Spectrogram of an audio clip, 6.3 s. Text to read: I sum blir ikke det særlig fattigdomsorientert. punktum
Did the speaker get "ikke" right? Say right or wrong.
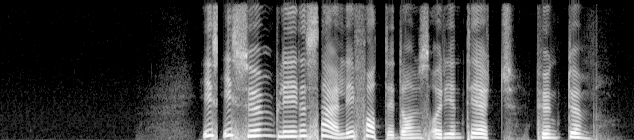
wrong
